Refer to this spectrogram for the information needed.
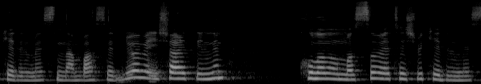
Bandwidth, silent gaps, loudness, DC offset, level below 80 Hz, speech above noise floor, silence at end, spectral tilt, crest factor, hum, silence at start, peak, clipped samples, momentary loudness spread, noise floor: over 20 kHz; none; -37 LUFS; under 0.1%; -82 dBFS; 34 dB; 0 s; -4.5 dB/octave; 16 dB; none; 0 s; -20 dBFS; under 0.1%; 8 LU; -70 dBFS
